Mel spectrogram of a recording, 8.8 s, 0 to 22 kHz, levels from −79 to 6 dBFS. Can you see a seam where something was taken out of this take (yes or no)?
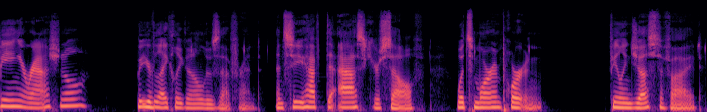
yes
